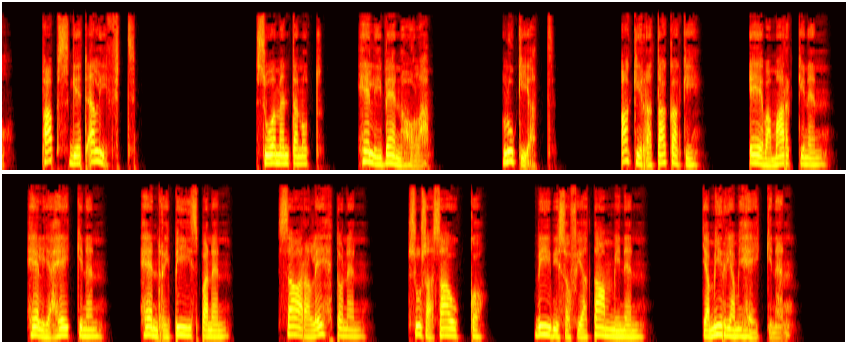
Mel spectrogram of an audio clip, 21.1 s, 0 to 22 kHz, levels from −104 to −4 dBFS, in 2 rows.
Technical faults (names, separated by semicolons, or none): none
